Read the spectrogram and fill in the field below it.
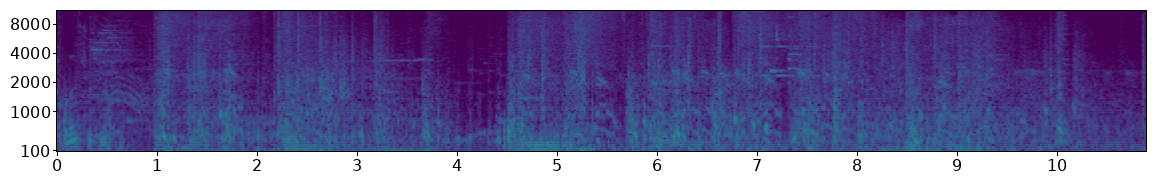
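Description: Weapons clash and strike repeatedly in a fast fight.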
